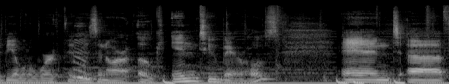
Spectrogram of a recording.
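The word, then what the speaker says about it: Mizunara: And this is the, I always say this wrong. Is it Mizanara? – Mizanara. – Mizanara finish.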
